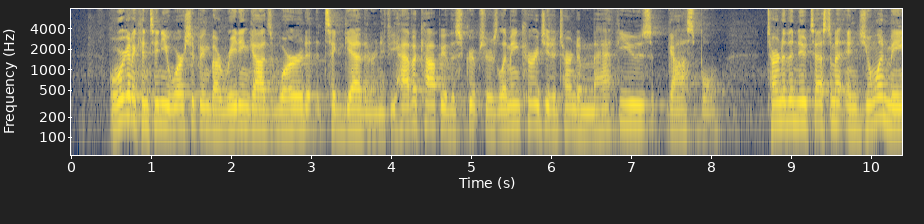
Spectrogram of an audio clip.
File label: Sermon; Avenue South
